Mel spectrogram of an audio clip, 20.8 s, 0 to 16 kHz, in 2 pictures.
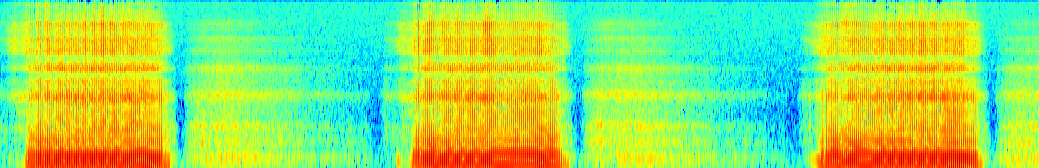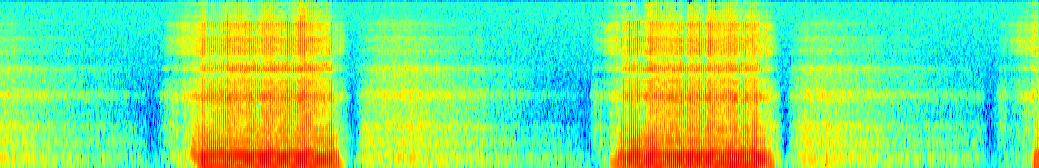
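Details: Loud, rattling snores on each in-breath, each followed by a softer breath out, about 14 breaths a minute; steady heavy sleep snoring from a relaxation/white-noise recording.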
